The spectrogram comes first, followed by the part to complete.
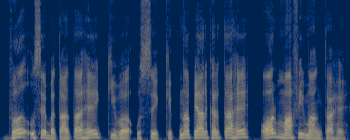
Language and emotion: Hindi, neutral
